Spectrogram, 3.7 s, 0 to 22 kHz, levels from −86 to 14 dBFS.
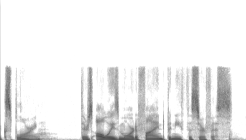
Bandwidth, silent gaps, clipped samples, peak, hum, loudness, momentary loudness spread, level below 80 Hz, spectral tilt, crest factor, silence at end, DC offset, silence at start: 12 kHz; none; under 0.1%; -6 dBFS; none; -22 LUFS; 10 LU; -46 dBFS; -5 dB/octave; 16 dB; 0.25 s; under 0.1%; 0 s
